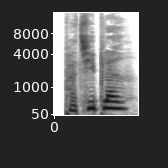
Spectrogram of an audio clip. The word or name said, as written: partiblad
